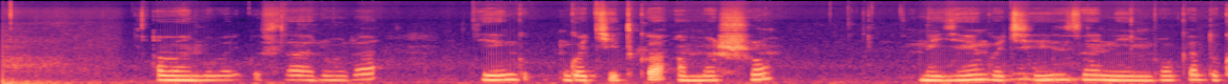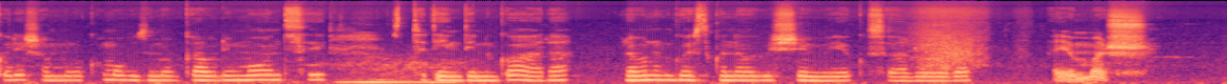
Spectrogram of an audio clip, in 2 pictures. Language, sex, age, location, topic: Kinyarwanda, female, 18-24, Musanze, agriculture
